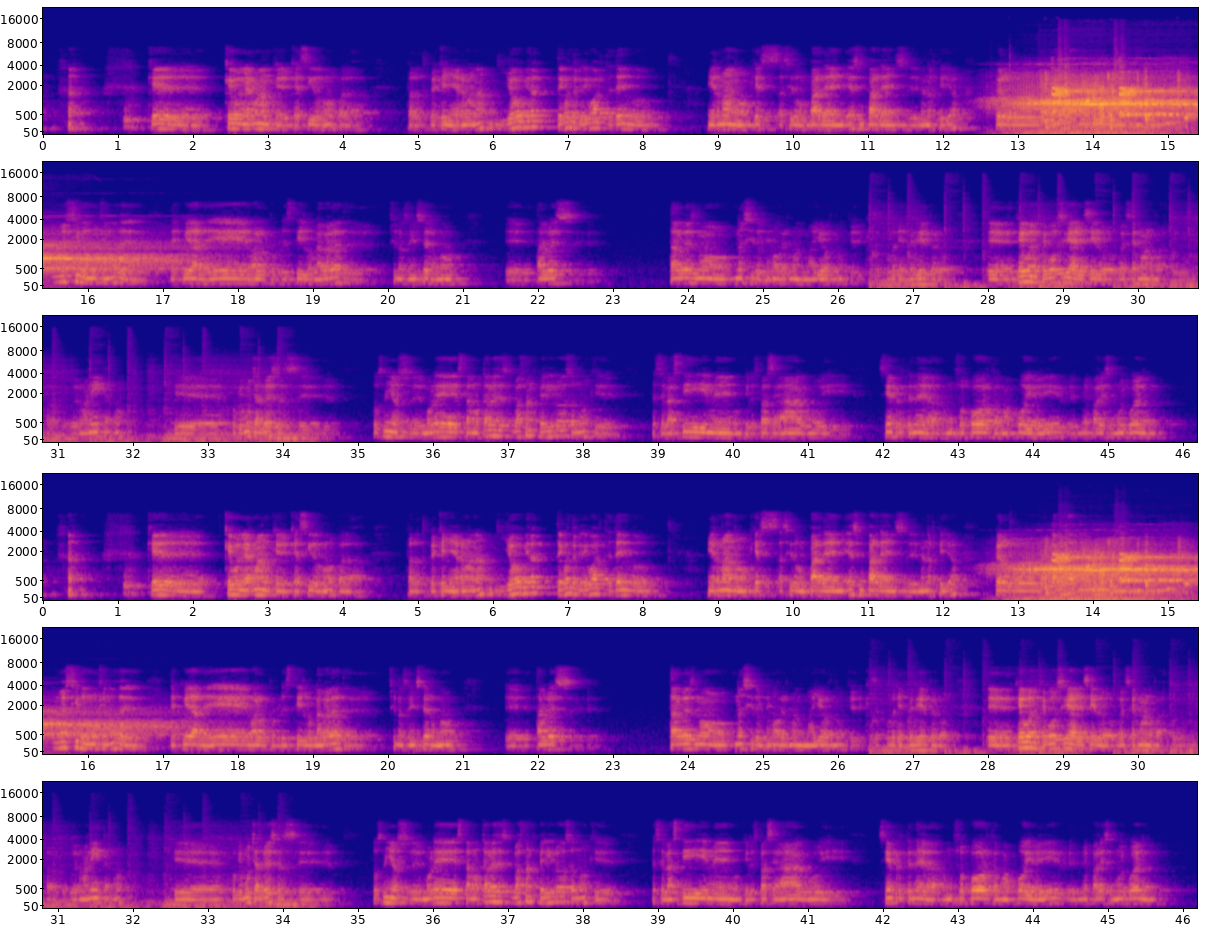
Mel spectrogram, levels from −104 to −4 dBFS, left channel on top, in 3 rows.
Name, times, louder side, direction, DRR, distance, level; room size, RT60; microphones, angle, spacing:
voice 1, 1.0-2.2 2.4-4.3 4.9-8.1 8.9-12.2 12.7-14.7 15.5-16.7 17.1-19.8 20.1-20.9 21.6-22.7 23.8-27.5 28.0-31.9 32.6-34.7 35.2-38.4 38.9-41.5 42.0-45.7, right 2 dB, 50° right, 0 dB, 0.9 m, -41 dB
sound 1, 12.7-17.3, left 4 dB, 60° left, 0.7 m, -29 dB
sound 2, 26.4-34.4, equal, 30° left, 2.2 m, -51 dB
12.0 x 5.6 x 2.6 m, 0.95 s
head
